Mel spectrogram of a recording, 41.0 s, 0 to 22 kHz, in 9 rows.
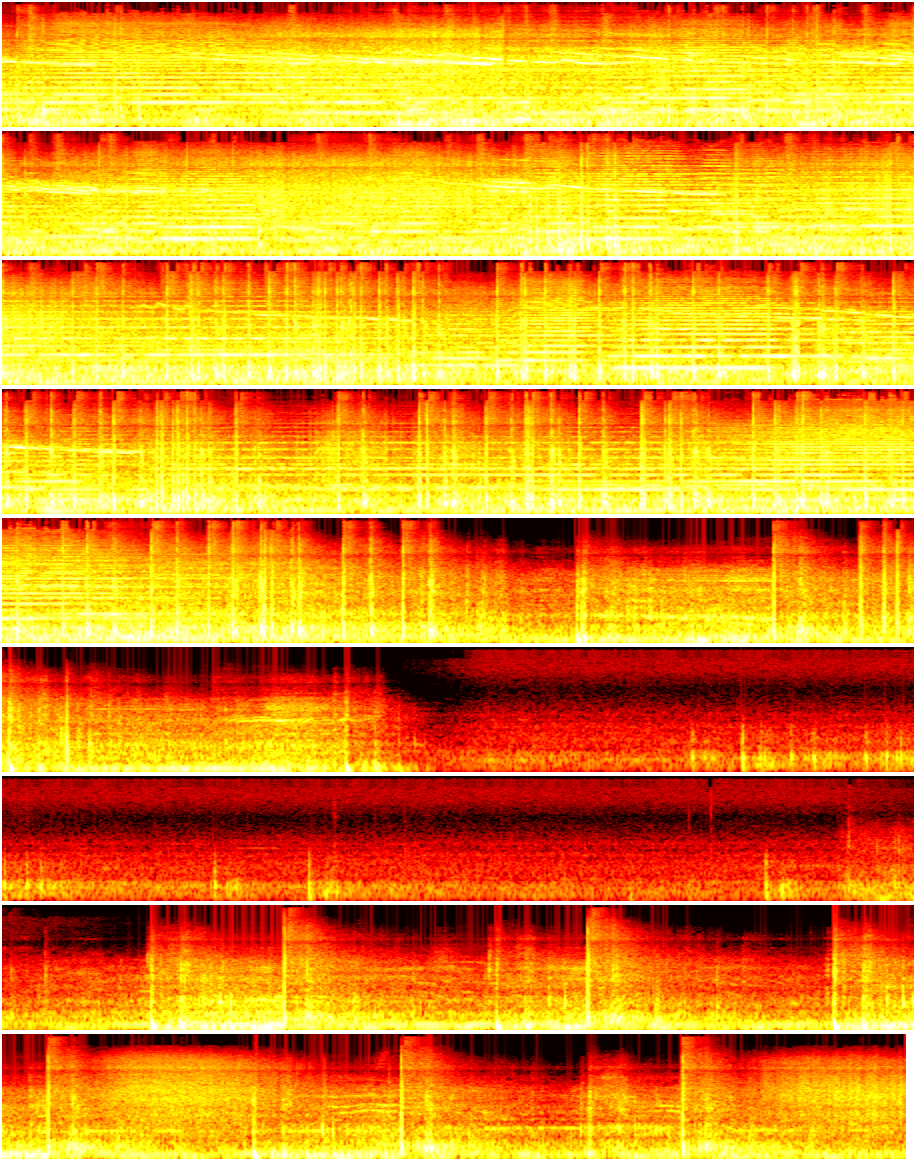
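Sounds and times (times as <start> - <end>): music playing: 0.0 - 20.7
faint distant pops: 0.0 - 20.8, 25.2 - 33.7
fireworks bursting: 0.0 - 23.5, 24.5 - 41.0.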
